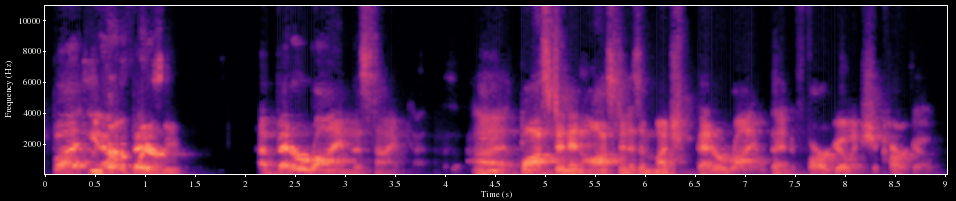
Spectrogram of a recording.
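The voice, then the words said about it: Chicago Midwest accent. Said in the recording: “your excellent Chicago accent ... That was a true blue Midwest accent”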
